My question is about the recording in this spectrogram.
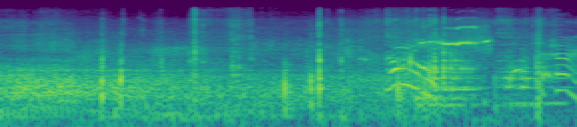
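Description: Skateboard and scooter wheels rolling over skatepark concrete, a steady rumble with a few sharp clacks. About three seconds in, people cry out as the scooter rider goes down.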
